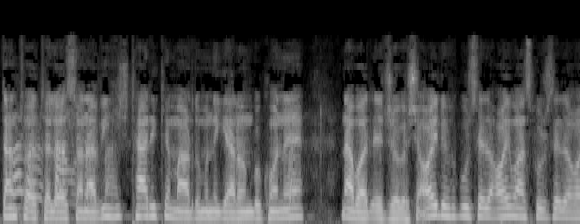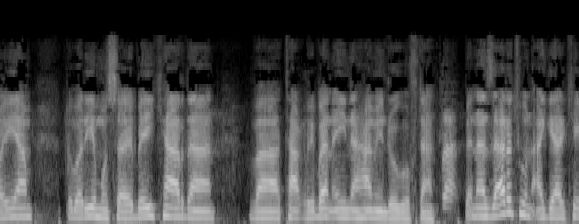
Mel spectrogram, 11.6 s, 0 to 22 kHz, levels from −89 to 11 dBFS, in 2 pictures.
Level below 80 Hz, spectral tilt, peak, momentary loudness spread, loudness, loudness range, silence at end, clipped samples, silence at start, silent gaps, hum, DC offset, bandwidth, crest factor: -46 dBFS; -6.5 dB/octave; -2 dBFS; 6 LU; -18 LUFS; 2 LU; 0 s; under 0.1%; 0.05 s; none; none; under 0.1%; 11.5 kHz; 16 dB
